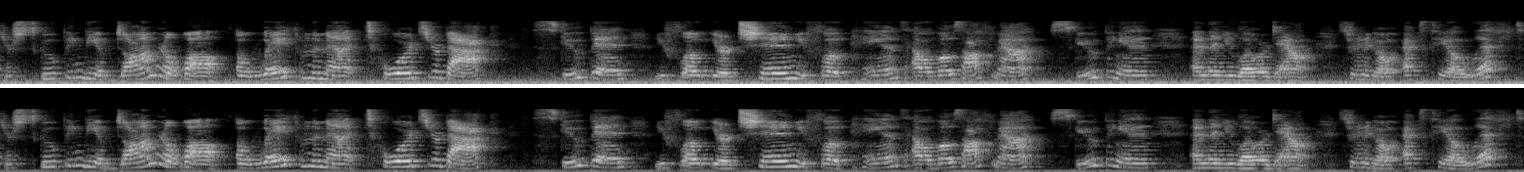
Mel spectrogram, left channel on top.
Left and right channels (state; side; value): noise; left; rumble, 5 dB below the sound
